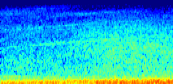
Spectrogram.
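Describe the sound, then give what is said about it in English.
Low, steady rumble of an airliner rolling along a runway in Los Angeles. A dense, deep engine drone with faint hiss above it grows slightly louder partway through and then holds level. “A new day in Los Angeles, and an airliner rolls along a runway.”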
